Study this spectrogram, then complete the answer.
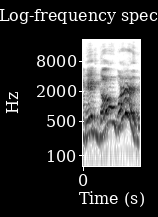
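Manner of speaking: loud, high, drawn-out cry of disbelief; retold panicked outburst; frantic disbelief. Retelling frantic reply to father.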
